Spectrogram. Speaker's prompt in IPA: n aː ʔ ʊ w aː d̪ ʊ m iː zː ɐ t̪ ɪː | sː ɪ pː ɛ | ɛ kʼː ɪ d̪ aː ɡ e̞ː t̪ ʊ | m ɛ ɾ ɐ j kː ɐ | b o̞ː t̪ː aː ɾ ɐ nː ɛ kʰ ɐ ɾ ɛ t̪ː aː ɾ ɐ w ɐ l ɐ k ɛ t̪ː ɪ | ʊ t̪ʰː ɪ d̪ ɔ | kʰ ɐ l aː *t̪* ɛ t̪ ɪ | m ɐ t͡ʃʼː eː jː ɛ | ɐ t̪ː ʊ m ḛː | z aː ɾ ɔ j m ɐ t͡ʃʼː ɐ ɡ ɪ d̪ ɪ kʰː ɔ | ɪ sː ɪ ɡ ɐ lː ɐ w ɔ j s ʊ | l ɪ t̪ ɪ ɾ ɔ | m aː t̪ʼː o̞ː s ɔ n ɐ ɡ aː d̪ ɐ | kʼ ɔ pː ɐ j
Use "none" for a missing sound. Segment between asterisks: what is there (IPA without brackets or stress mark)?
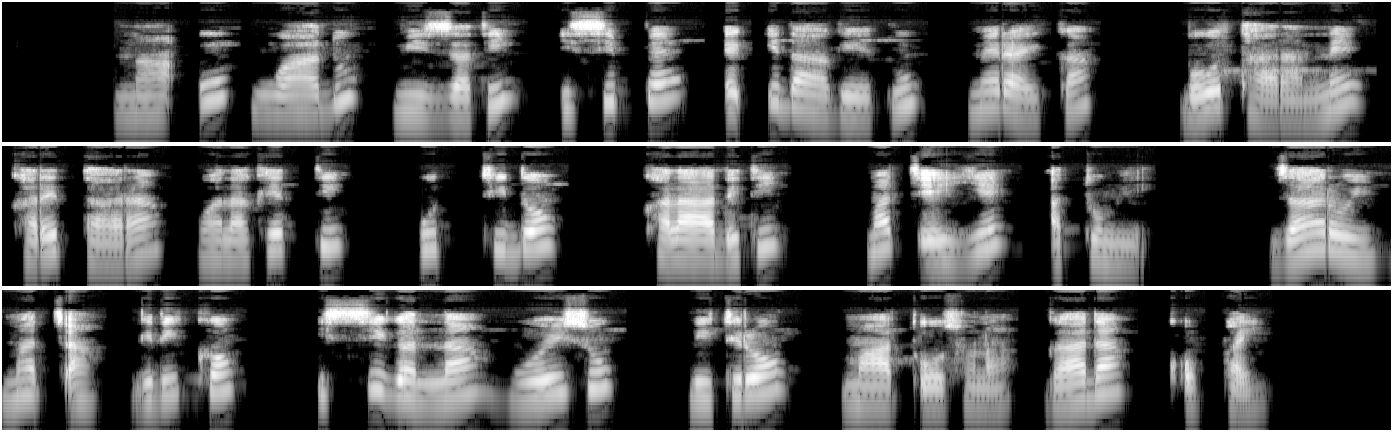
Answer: d̪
